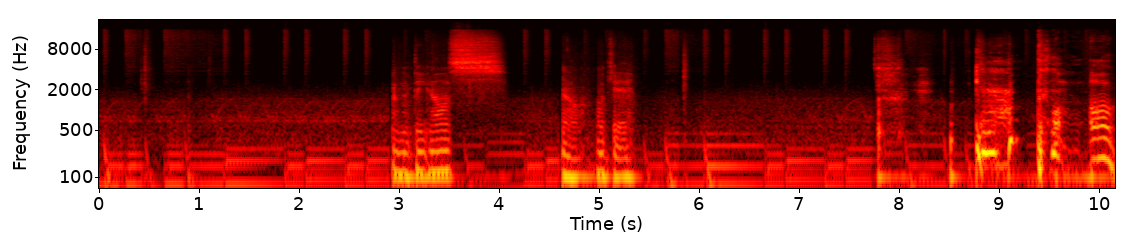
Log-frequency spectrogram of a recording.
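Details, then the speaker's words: A few loose, phlegmy coughs and throat clearing from an adult over background music; the adult says the throat feels wet and sticky, fears getting sick again after an illness last month; wet cough. "goodness. That felt like a really wet cough. Oh no. Don't tell me I'm getting sick again."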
